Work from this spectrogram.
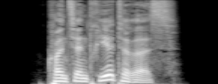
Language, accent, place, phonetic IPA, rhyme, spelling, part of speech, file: German, Germany, Berlin, [kɔnt͡sɛnˈtʁiːɐ̯təʁəs], -iːɐ̯təʁəs, konzentrierteres, adjective, De-konzentrierteres.ogg
- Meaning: strong/mixed nominative/accusative neuter singular comparative degree of konzentriert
